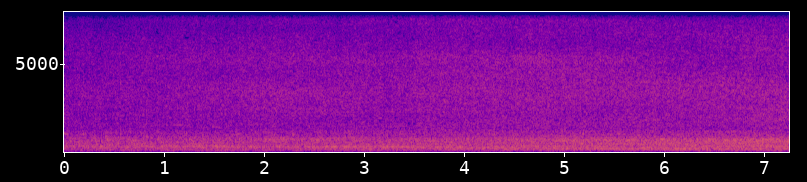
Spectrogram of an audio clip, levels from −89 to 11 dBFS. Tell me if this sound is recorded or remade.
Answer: recorded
